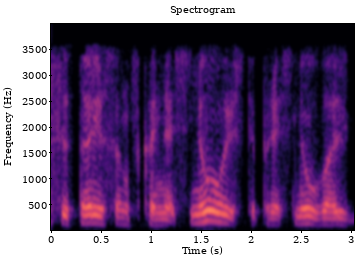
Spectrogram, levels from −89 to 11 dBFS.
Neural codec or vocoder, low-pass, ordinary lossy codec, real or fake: vocoder, 44.1 kHz, 128 mel bands, Pupu-Vocoder; 3.6 kHz; MP3, 32 kbps; fake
